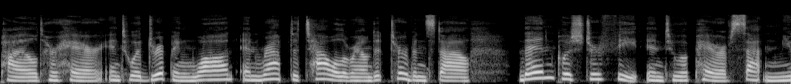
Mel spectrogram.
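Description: Reading in a natural voice, the speaker's pitch varies in an ordinary way.

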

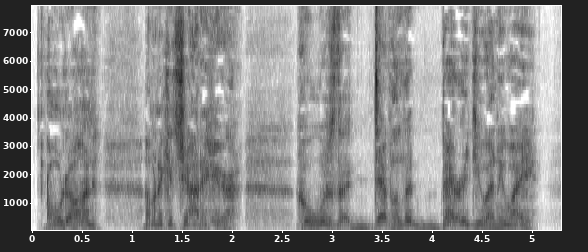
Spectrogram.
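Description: A man's put-on character voice at a moderate pace, medium in pitch, with a husky, rough edge, vocal fry and big pitch swings

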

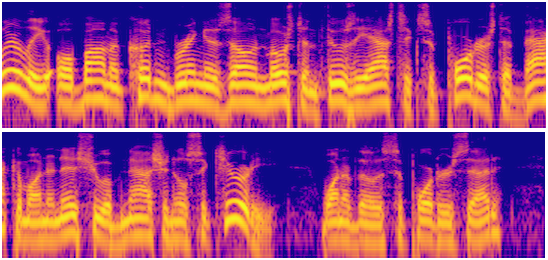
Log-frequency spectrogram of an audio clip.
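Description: In an unremarkable speaking voice, the speaker goes at a fairly quick pace with lively intonation and hardly any pauses. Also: man, fairly high pitch for a man. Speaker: newsreader. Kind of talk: formal scripted news reading of newspaper front-page stories. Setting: studio. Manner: measured, even-paced and crisp, with neutral authoritative delivery; formal and precise, clearly enunciating names and headlines.

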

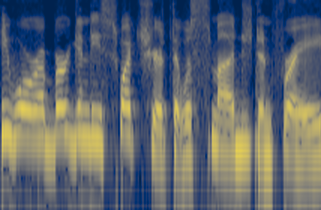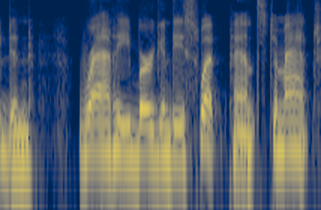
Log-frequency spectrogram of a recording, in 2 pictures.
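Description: A woman with a fairly low pitch speaks at a moderate pace, her warm, dramatic tone full of lively intonation. The sound is dry and close with no echo, and the background is quiet. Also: very even loudness. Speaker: audiobook narrator. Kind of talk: audiobook narration of a memoir, first person. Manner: dramatic, measured storytelling with shifts into a child's voice for quoted dialogue; reflective, warm, expressive pacing with pauses for effect.

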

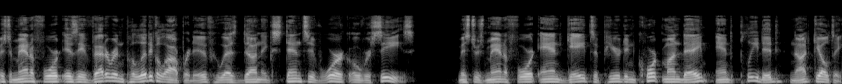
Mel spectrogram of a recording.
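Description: A man's medium-pitched speech at a very fast pace, with ordinary pitch variation, over a quiet background. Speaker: audiobook narrator reading newspaper stories. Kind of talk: formal newsreading, audiobook-style. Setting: studio recording. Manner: formal, measured, even-paced newsreader delivery; neutral, impersonal, clearly enunciated.

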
